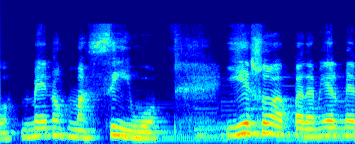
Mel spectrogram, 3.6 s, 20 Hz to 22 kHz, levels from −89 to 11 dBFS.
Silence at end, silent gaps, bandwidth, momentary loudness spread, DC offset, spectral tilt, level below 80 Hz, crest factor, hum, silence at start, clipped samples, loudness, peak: 0 s; none; 12.5 kHz; 21 LU; under 0.1%; -6 dB/octave; -70 dBFS; 18 dB; none; 0 s; under 0.1%; -25 LUFS; -8 dBFS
